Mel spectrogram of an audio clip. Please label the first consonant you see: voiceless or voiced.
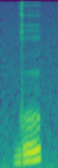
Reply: voiced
